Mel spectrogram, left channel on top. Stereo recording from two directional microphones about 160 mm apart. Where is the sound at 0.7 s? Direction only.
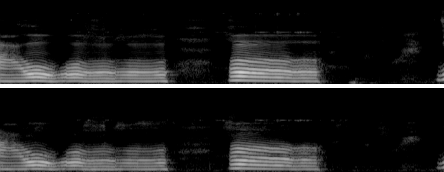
25° left (ahead or behind).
